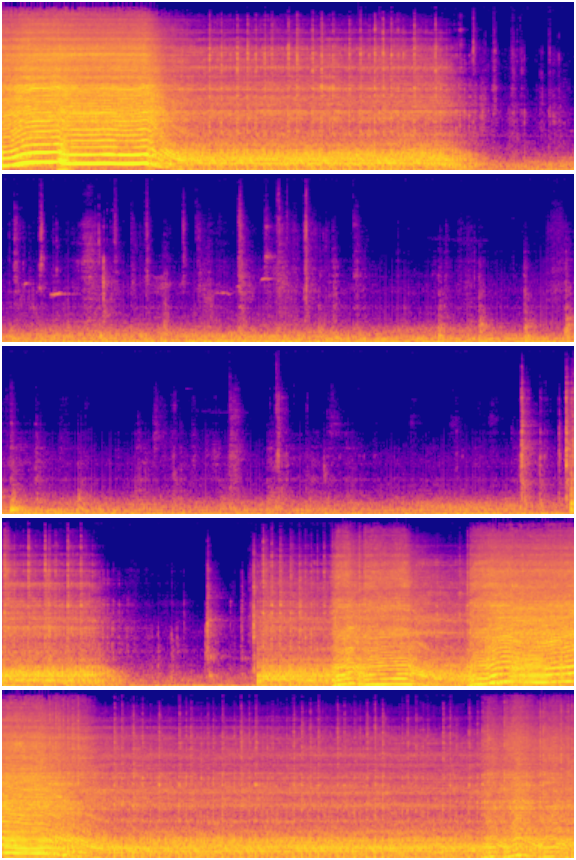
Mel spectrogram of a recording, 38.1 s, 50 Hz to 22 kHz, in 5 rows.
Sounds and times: Workers cutting down a tree 0:00.0 - 0:06.5
Workers cutting down a tree 0:22.2 - 0:24.7
Workers cutting down a tree 0:26.2 - 0:38.1

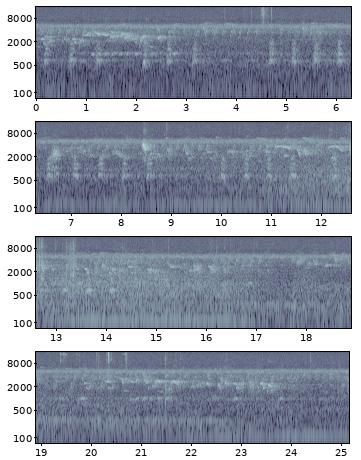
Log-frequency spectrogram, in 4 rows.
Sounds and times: Frogs chirping 0:05.1 - 0:25.1
Bird calls 0:06.5 - 0:24.1

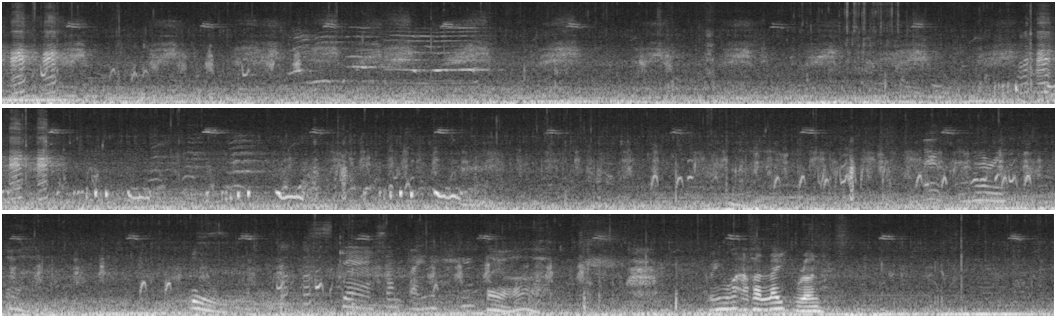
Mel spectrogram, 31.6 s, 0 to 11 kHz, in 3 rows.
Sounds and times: ducks 0:00.0 - 0:31.5
pigeons 0:00.0 - 0:31.5

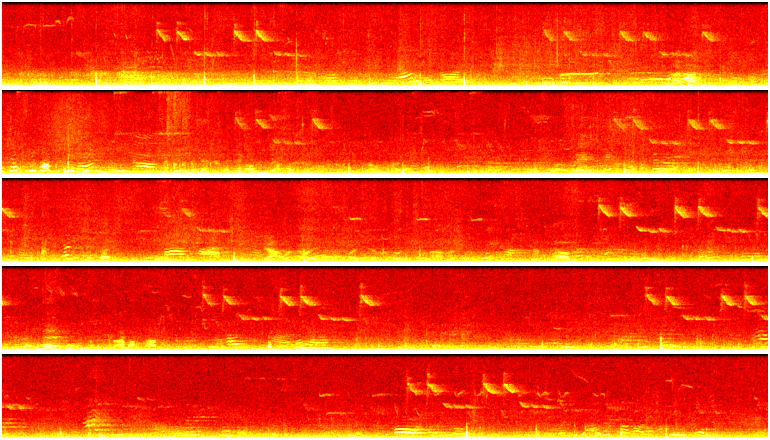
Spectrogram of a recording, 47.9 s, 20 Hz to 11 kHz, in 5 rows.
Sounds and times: Birds are singing 0:00.0 - 0:47.8
wind 0:00.0 - 0:47.8

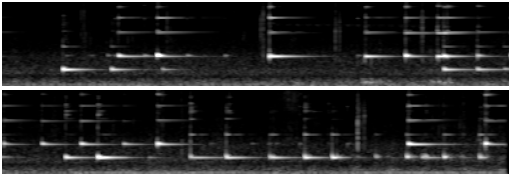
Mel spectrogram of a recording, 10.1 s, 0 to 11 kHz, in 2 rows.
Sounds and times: animals walking near the microphone 0:00.0 - 0:10.1
Sheep and Goats 0:00.7 - 0:10.1

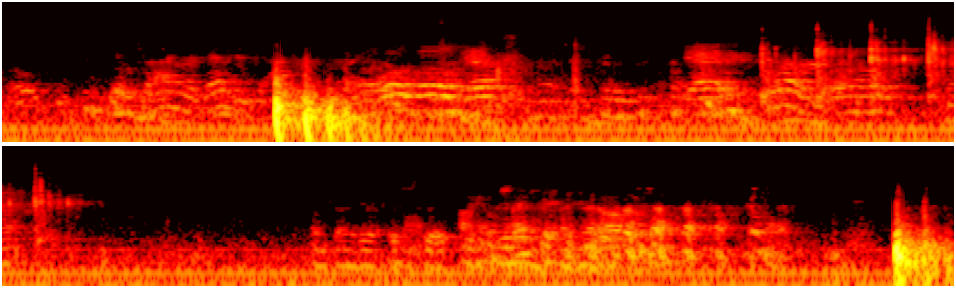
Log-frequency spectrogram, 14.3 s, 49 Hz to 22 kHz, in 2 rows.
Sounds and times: voices 0:00.0 - 0:08.0
voices 0:09.4 - 0:13.5

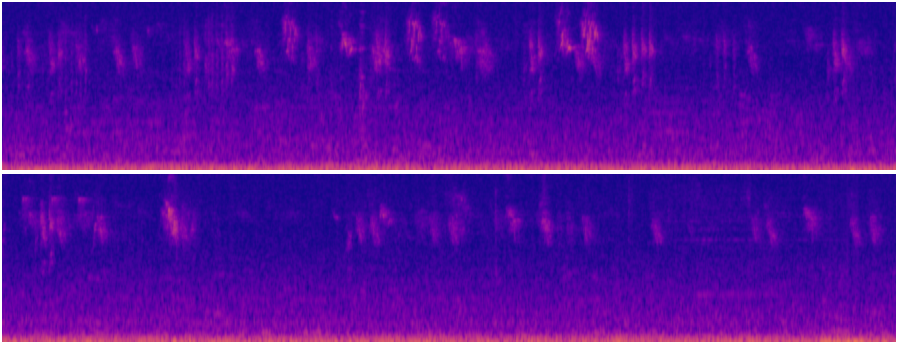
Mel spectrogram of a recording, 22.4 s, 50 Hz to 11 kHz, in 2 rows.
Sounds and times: Sparrows 0:00.0 - 0:22.3
low background drone of traffic 0:00.0 - 0:22.3

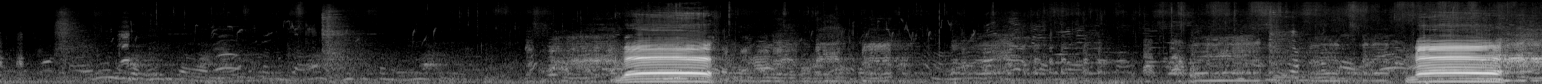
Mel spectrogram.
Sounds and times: Animali 0:00.0 - 0:15.4

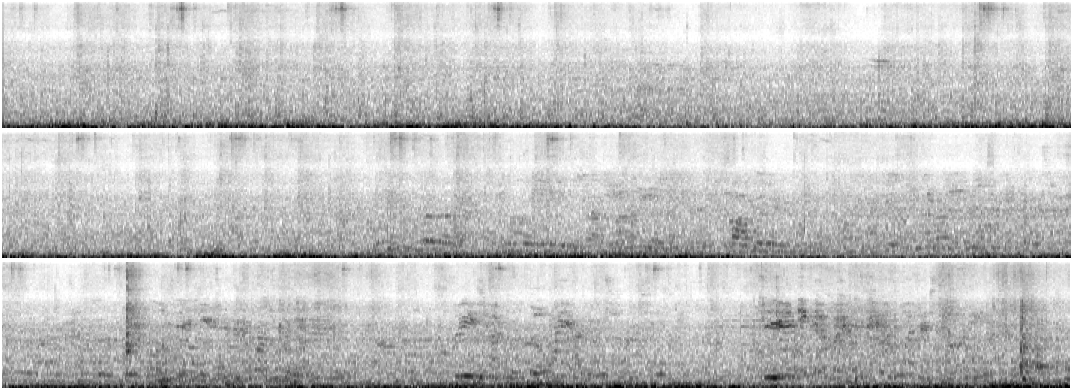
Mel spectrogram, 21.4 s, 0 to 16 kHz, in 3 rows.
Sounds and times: Walking in the roadway 0:00.0 - 0:21.3

